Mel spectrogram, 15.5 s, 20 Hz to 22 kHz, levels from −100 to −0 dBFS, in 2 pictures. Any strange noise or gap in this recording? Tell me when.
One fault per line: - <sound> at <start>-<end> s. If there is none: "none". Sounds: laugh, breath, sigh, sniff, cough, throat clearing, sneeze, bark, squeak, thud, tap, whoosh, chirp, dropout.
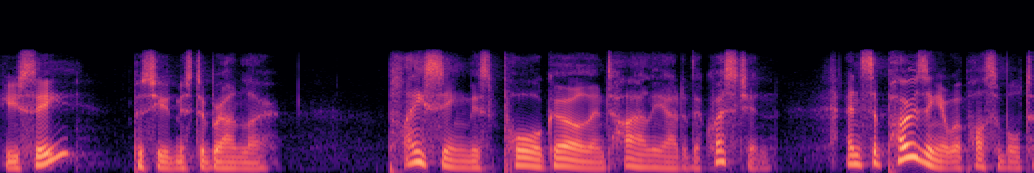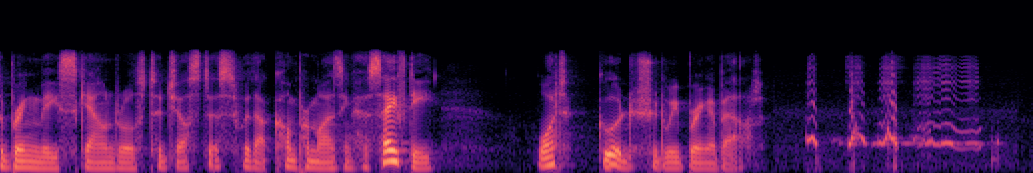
- bark at 13.8-15.3 s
